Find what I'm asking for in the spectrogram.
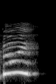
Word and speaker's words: Bowie: We went to a live taping, and they were going over some Alamo history, and they immediately got Jim Bowie's name wrong. They kept calling him Jim Bowie. And I'm like, David Bowie? Like, it's Bowie. It's Jim Bowie. Because we have the Bowie knife.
